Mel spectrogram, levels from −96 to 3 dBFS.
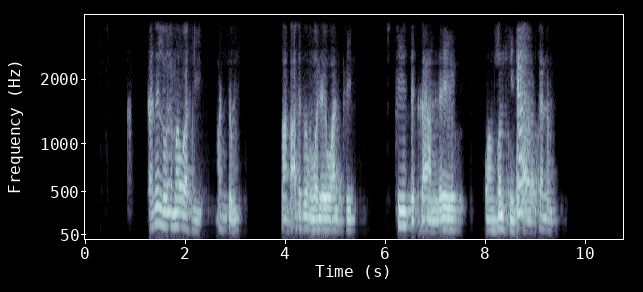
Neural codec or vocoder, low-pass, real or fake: codec, 16 kHz in and 24 kHz out, 0.6 kbps, FireRedTTS-2 codec; 3.6 kHz; fake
